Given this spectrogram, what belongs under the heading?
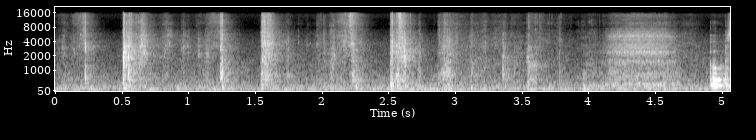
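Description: Oracle cards are shuffled by hand and then cut, a series of close papery riffles and slaps in uneven bursts, ending with a longer soft rustle and a final tap.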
